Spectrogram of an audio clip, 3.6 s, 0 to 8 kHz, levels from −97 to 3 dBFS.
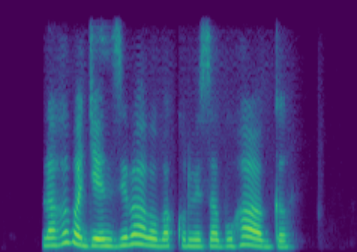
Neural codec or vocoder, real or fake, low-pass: codec, 24 kHz, 0.9 kbps, WavTokenizer, large speech release; fake; 7.2 kHz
